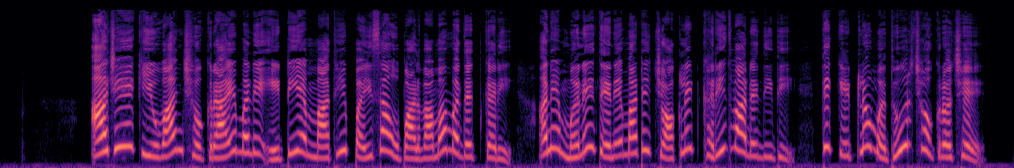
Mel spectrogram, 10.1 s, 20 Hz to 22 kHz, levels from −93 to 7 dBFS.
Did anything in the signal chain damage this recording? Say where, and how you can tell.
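No, nothing I can hear in this speech recording points to damage anywhere along the signal chain.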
